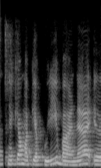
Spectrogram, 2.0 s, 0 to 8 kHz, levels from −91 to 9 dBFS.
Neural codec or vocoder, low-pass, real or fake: none; 7.2 kHz; real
